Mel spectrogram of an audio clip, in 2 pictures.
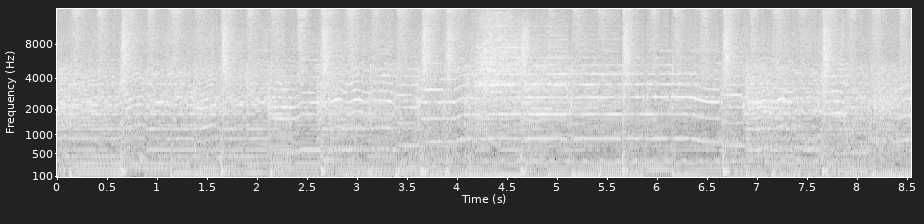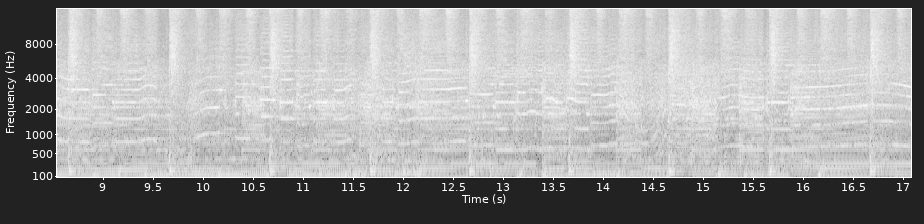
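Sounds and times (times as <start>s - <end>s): bass and drums beat: 0.0s - 17.0s
electric guitar lead: 0.0s - 17.0s.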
